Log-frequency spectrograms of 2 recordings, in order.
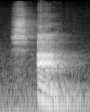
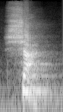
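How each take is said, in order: First: "Chá" as a drawn sh, then a; sons separados. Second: Said in the usual way. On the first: Shown as a demonstration. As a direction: sound out "Chá" phoneme by phoneme. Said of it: "ele teve um som de X". ("Chá" som por som: x, á) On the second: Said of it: "cada letra teve sua pronúncia".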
